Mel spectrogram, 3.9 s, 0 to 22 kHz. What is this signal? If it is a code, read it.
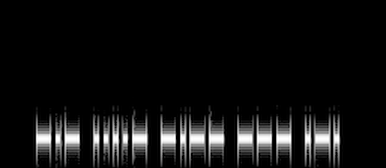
Morse code, heard as a keyed tone, about 25 wpm, 700 Hz. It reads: K4YOR
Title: USA Call Signs - 5 Characters - Repeated 2x - 25wpm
